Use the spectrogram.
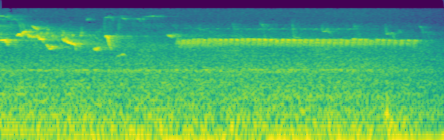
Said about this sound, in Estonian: akendest paistab kunagine kaitsevall, millel õitsevad lilled ja pargis laulavad linnud.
